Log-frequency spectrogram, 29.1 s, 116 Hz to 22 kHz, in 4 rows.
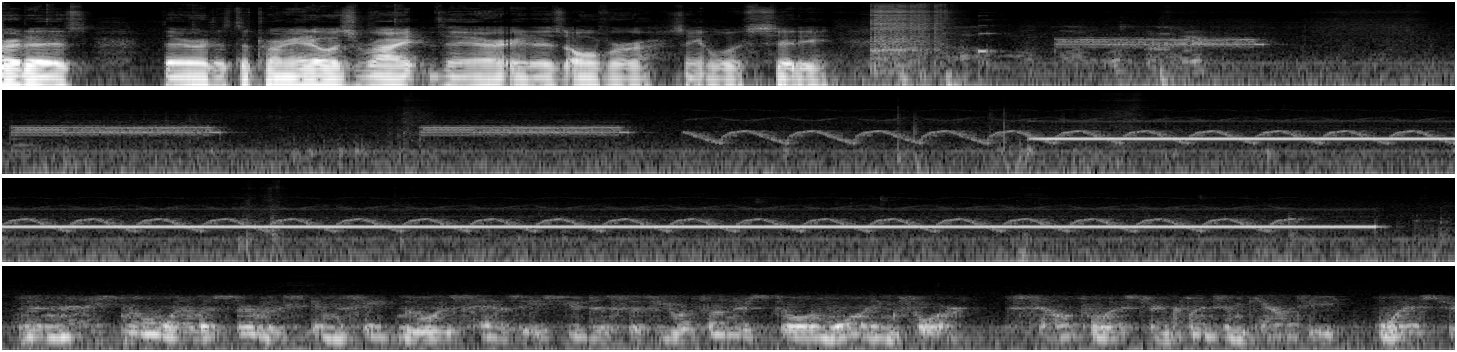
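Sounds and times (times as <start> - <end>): steady warning alarm tone: 4.4 - 6.4, 7.3 - 8.6, 9.2 - 21.5
electronic siren yelping: 5.3 - 6.4, 7.3 - 8.5, 9.3 - 21.5.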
